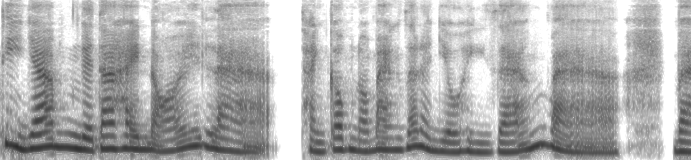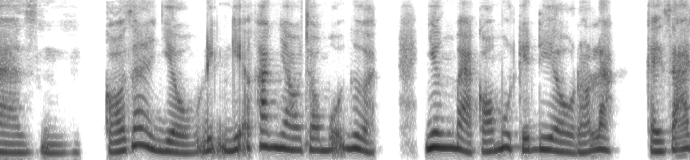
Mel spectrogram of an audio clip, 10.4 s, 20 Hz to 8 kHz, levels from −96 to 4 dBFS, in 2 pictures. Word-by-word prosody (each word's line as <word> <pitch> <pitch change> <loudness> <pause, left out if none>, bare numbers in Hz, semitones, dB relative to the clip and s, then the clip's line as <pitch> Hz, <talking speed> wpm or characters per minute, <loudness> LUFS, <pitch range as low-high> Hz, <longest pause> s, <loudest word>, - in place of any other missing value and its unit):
thì 305 -5 +4
nhá, 255 +4 +5
người 245 -5 +3
ta 235 +2 +3
hay 235 0 +2
nói 230 +5 -1
là 215 -8 -2 0.2
thành 185 -4 -4
công 220 +3 -1
nó 190 -3 -2
mang 215 +1 -1
rất 265 +4 -2
là 275 - +1
nhiều 185 -4 -2
hình 180 -2 -4
dáng 190 - -1
và 85 - -3 0.4
và 175 -3 -1
s 170 +1 -11
ừm, 155 0 -6 0.3
có 185 +2 +1
rất 305 - +1
là 285 - +2
nhiều 180 -6 0
định 215 +1 0
nghĩa 230 +4 +1
khác 280 -1 +4
nhau 240 -4 +3
cho 215 - -2
mỗi 235 +5 -2
người. 230 -7 +2 0.4
Nhưng 255 +1 +7
mà 210 -6 +2
có 185 +1 -2
một 245 +4 +2
cái 215 - +1
điều 215 -6 +1
đó 170 +2 -2
là 225 -1 +1 0.3
cái 185 -1 +1
giá 240 +6 0
215 Hz, 235 wpm, -25 LUFS, 185-245 Hz, 0.4 s, Nhưng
